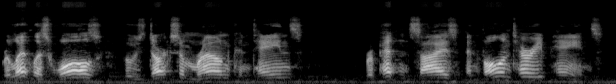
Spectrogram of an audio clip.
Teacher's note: a popular type of meter with 10 syllables per line and with every unstressed syllable followed by a stressed syllable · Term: iambic pentameter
